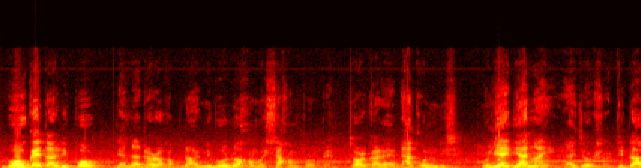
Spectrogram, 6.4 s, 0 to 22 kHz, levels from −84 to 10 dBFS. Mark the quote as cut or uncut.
cut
